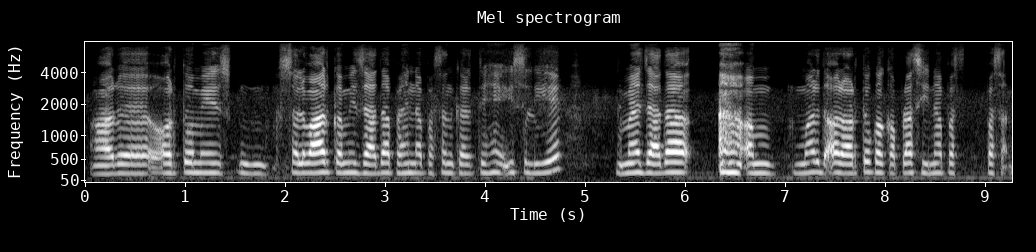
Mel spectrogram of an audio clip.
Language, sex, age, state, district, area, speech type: Urdu, female, 30-45, Bihar, Darbhanga, rural, spontaneous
